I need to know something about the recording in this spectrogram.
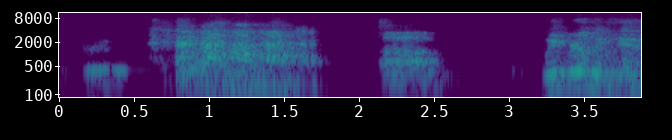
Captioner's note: laughter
